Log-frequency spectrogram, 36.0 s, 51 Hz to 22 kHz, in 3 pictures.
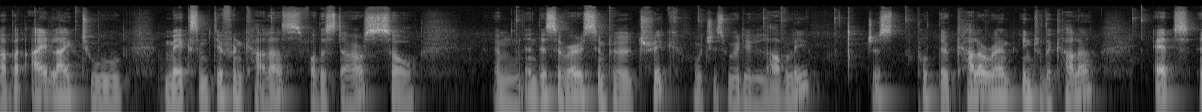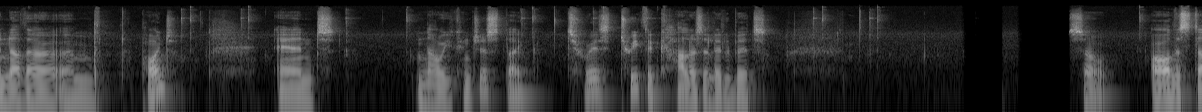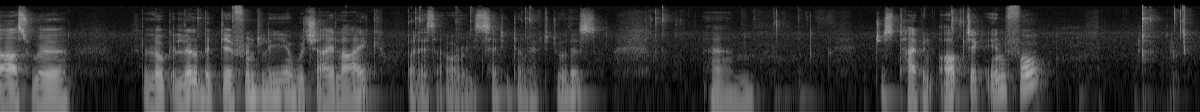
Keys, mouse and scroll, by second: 0.0 click, 5.4 click, 6.8-15.5 drag, 20.3-21.8 drag, 26.4-36.0 drag.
